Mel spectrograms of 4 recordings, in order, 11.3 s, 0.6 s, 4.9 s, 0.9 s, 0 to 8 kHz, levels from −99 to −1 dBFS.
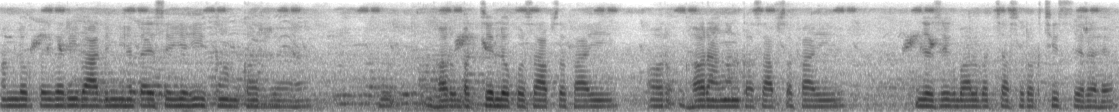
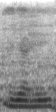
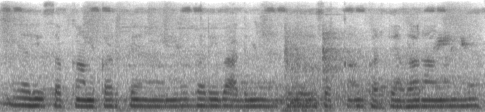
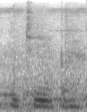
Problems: constant background noise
